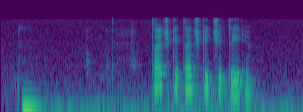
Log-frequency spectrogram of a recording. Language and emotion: Russian, neutral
